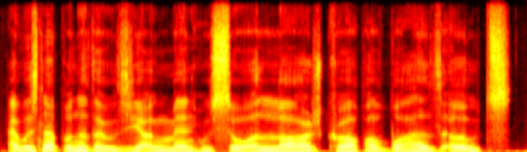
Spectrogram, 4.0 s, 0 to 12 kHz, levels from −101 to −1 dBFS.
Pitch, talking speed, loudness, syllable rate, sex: 125 Hz, 245 wpm, -16 LUFS, 5.1 syllables/s, male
